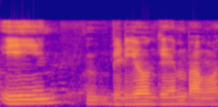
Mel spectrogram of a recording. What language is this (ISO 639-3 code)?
sat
